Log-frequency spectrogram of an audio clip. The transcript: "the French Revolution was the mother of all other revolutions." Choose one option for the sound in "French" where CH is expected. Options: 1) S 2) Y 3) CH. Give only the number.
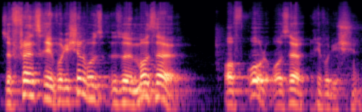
1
